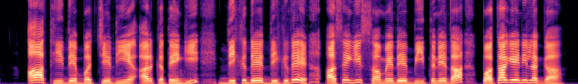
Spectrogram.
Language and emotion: Dogri, happy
